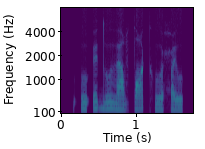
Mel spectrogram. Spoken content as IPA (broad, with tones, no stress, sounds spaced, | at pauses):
ʔ u˩ ʔ ʏ˥˧ d u˩˧˩ ð a˩ v tˤ i˩˥ kʰ u˩ ħ ʏ˩ u̯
